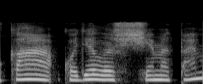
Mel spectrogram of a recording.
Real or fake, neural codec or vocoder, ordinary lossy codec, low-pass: real; none; AAC, 32 kbps; 7.2 kHz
